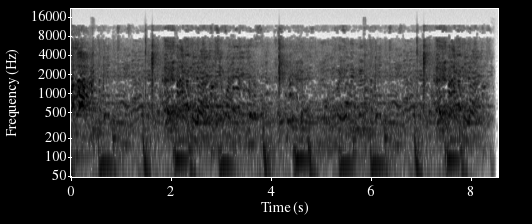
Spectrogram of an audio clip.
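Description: A group of people chattering and laughing over background music with a steady bass beat.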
